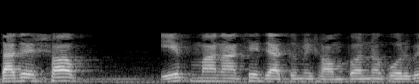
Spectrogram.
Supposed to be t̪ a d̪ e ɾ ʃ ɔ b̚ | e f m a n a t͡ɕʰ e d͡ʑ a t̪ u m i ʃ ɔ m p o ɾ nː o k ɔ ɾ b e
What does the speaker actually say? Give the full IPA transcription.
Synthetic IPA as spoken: t̪ a d̪ e ɾ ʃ ɔ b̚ | e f m a n a t͡ɕʰ e d͡ʑ a t̪ u m i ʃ ɔ m p o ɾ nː o k o ɾ b e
